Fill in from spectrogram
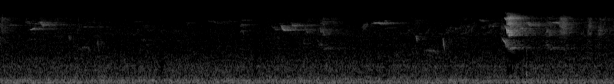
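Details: Eastern spinebills in the Australian bush, with other birds around, give thin, very high-pitched piping notes, scattered and faint, with one sharper burst near the end over a steady low rumble.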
